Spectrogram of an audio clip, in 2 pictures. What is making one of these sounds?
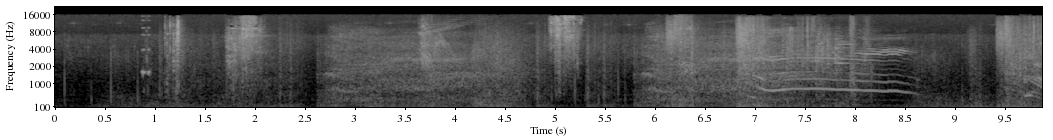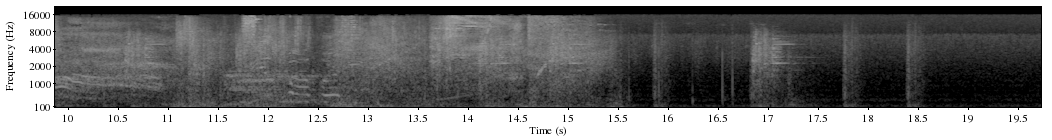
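A sword slashes and clangs against a monster in quick strikes.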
